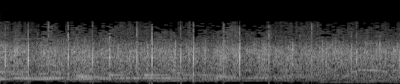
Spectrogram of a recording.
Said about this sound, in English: Are you glad you're hearing what you're hearing? Give the Lord another hand clap of praise.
